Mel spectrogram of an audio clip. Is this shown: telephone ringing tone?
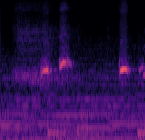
no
